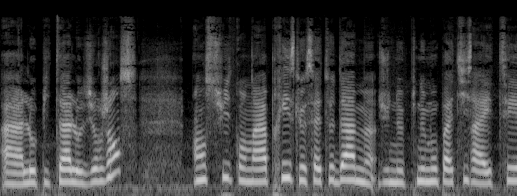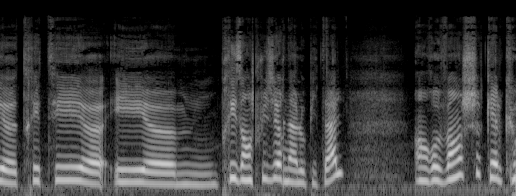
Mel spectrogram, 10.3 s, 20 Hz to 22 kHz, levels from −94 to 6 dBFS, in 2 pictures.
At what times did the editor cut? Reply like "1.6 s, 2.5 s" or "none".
2.3 s, 2.9 s, 3.8 s, 4.7 s, 7.7 s, 8.0 s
